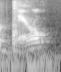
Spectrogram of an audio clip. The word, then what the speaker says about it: Beryl: You're going to name the living star Beryl? – Beryl, yeah. – Beryl or Merrill? – Beryl. – Beryl. – B-E-R-Y-L.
